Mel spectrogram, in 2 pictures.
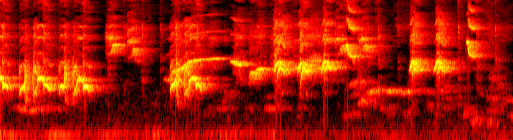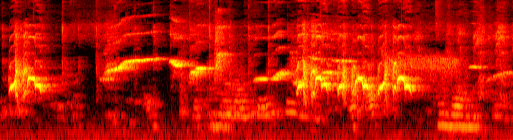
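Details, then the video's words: Kacer, the Oriental magpie-robin, kept by Indonesian bird fanciers, delivering a rich, fast run of whistles, chattering notes and slurred rising and falling phrases in dense bursts with brief gaps, plus a faint low rumble early on. "suara Kacer"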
